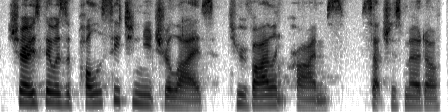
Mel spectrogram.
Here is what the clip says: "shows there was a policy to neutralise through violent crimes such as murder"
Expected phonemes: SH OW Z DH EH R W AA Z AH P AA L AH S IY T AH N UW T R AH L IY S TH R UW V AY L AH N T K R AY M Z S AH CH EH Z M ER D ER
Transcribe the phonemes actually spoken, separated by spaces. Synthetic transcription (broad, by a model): SH OW Z DH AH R W AA Z AH P AA L AH S IY T AH N UW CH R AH L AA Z TH R UW V AY L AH N K R AY M Z S AH CH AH Z M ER D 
